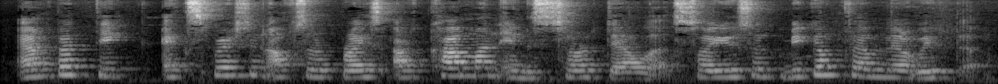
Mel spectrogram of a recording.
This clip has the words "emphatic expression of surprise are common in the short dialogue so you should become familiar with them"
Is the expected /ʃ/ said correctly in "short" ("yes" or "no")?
no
